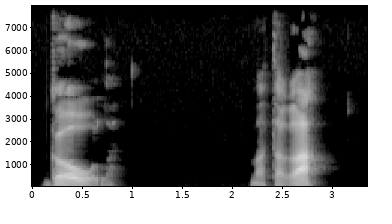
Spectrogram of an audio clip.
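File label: "goal" English, "מטרה" Hebrew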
